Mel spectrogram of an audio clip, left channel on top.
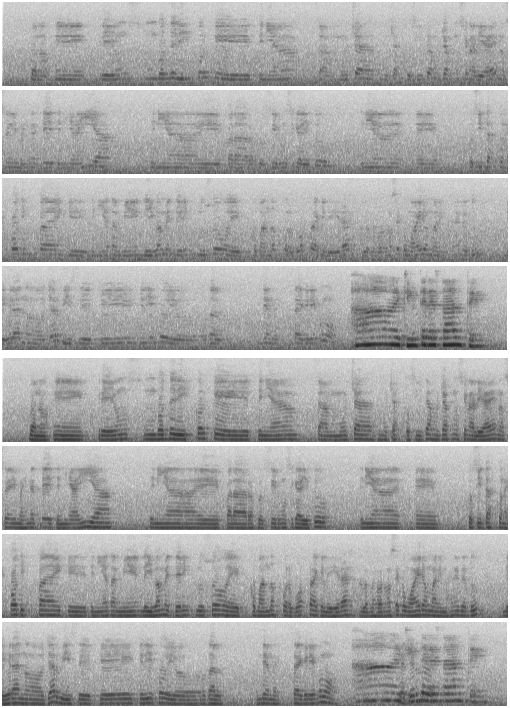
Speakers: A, on the right (about 80°); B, on the left (about 55°).
A: Bueno, eh, creé un, s- un bot de Discord que tenía, o sea, muchas, muchas cositas, muchas funcionalidades. No sé, imagínate, tenía IA, tenía eh, para reproducir música de YouTube, tenía eh, cositas con Spotify, que tenía también, le iba a meter incluso eh, comandos por voz para que le dijeras, a lo mejor, no sé, como Iron Man, imagínate tú, que le dijeras, no, Jarvis, eh, ¿qué, qué día es hoy? o o tal, ¿entiendes? O sea, quería como
B: Ay,
A: meterle
B: qué interesante.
